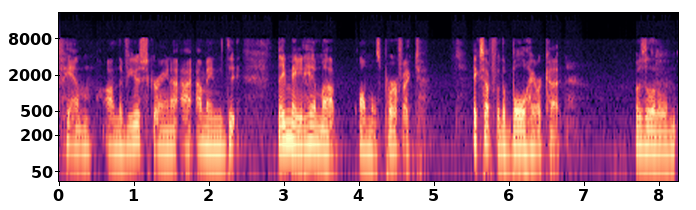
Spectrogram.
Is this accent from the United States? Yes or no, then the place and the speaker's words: yes; Nebraska, United States; from Nebraska.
